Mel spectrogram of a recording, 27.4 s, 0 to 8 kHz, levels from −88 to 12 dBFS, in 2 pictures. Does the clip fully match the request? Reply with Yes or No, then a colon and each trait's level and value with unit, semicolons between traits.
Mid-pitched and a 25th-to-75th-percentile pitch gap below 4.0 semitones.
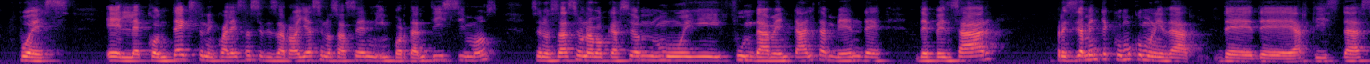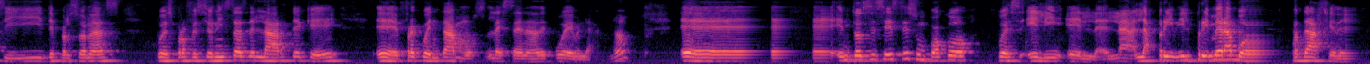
Yes: medium, 170 Hz; average, 2.9 semitones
